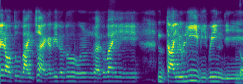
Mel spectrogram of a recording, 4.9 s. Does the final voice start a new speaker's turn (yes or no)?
yes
